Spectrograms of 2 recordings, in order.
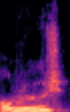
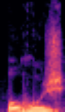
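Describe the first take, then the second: First: It is said with an English accent. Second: It is said with a French accent.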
